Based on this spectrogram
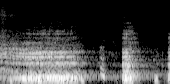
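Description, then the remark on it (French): A red deer stag bellows in a deep, drawn-out, loud rutting roar in a forest undergrowth, followed by a few shorter grunting bursts; no one speaks. “Ça, c'est le brame du cerf, non ?”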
